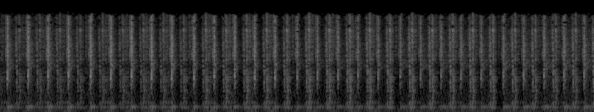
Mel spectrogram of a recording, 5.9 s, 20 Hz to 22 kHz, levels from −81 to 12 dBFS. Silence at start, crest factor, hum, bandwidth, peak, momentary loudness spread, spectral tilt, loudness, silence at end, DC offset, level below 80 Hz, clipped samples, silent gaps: 0 s; 24 dB; none; 15.5 kHz; -12 dBFS; 2 LU; 1 dB/octave; -33 LUFS; 0 s; under 0.1%; -66 dBFS; under 0.1%; none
